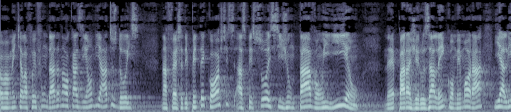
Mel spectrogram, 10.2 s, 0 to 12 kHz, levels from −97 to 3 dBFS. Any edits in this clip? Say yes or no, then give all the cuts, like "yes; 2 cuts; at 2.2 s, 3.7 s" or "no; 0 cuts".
no; 0 cuts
